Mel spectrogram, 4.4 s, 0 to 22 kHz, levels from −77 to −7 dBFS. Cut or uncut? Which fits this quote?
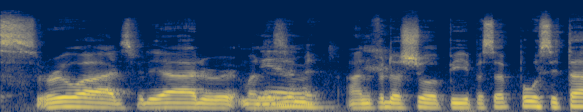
uncut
